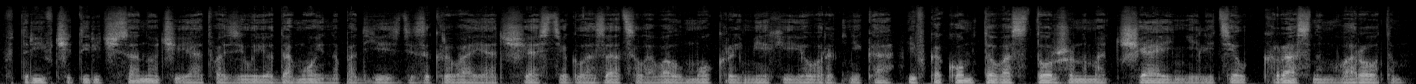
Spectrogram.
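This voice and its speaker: Very deep, husky male narrator. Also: completely flat delivery. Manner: hushed, unhurried, sometimes sinks to a whisper. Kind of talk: literary reading.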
